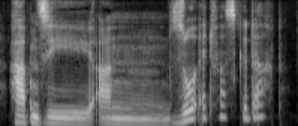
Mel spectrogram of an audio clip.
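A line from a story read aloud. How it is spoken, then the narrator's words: Hesitant. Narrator (German): sagt Gale zögernd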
